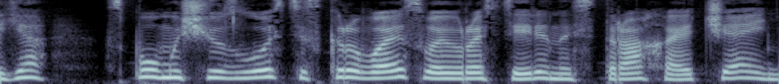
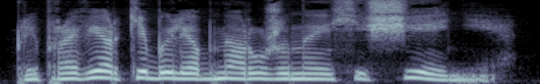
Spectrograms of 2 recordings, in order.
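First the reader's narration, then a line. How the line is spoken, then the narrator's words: Quiet reply. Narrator (Russian): тихо отозвался Савелл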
